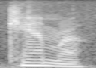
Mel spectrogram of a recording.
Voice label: "camera", English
